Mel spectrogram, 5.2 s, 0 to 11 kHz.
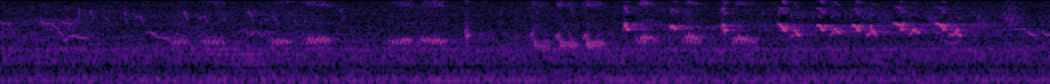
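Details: Northern mockingbird singing at Tattnall Square Park, Macon, Georgia, on 27 May 2015: quick runs of chirpy repeated notes shifting between varied phrases, over a steady low rumble of traffic or wind.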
